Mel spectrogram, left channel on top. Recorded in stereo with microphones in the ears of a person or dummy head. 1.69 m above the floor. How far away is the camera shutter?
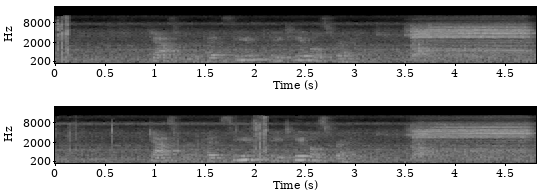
About 0.9 m.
